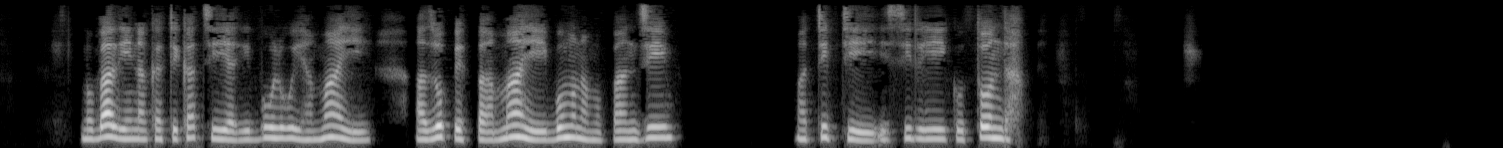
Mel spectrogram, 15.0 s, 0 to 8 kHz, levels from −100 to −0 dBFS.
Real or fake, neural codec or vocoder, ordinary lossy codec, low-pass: fake; codec, 16 kHz, 0.3 kbps, FocalCodec; MP3, 32 kbps; 7.2 kHz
